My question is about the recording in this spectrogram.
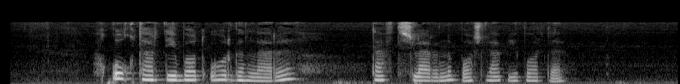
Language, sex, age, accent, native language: Uzbek, female, 35+, Andijon, Uzbek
